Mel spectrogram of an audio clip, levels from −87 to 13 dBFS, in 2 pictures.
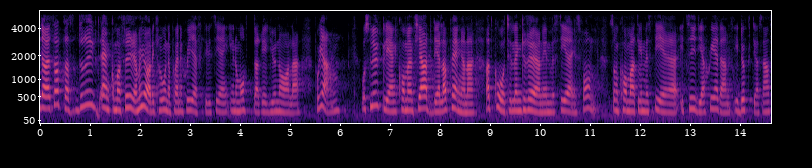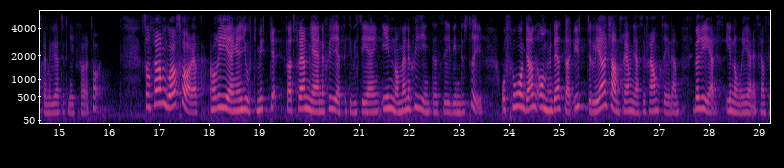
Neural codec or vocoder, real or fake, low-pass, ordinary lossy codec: codec, 16 kHz, 2 kbps, FunCodec, trained on LibriTTS, 25 frames a second; fake; 5.4 kHz; none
